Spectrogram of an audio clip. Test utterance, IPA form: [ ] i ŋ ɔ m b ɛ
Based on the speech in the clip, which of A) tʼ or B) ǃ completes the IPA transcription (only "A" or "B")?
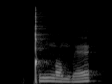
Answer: B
